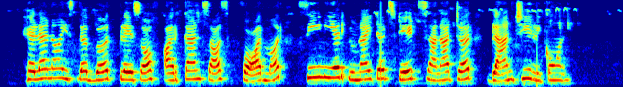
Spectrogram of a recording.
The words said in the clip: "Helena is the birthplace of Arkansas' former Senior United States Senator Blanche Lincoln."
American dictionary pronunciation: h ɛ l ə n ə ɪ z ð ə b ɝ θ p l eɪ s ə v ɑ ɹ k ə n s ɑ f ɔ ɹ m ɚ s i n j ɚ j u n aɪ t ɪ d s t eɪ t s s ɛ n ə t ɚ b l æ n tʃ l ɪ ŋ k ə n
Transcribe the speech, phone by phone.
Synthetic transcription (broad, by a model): h ɛ l ə n ə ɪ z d ə b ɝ t p l eɪ s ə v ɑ ɹ k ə n s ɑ f ɔ ɹ m ɚ s i n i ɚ j u n aɪ t ɪ d s t eɪ t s s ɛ n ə t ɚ b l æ n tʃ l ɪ k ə n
